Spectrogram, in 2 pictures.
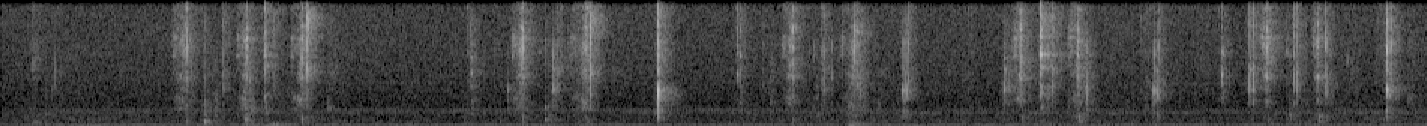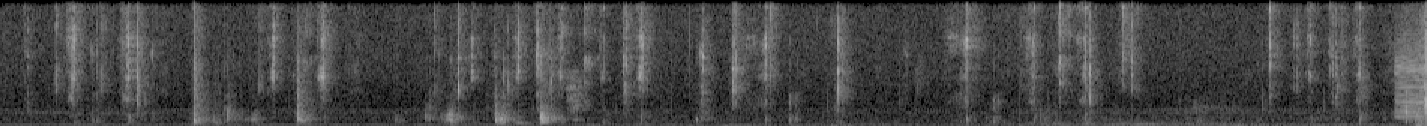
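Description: Scissors snip through a client's hair during a barbershop haircut, giving steady close crisp clicks and snips in irregular bursts with a low hum underneath.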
